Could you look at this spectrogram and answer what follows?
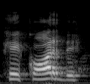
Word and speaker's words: recorde: em vocês como assim recorde recorde recorde é aqui a sílaba tônica Ou seja é uma palavra paroxítona essa questão da pronúncia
